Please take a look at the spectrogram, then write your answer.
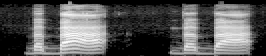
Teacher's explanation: Emphasis is on the second syllable syllable. That means to go down.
